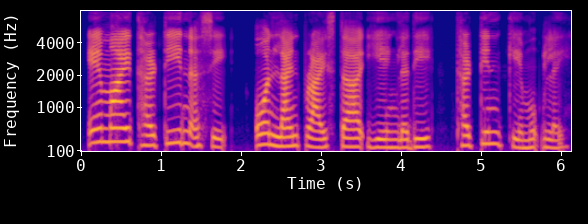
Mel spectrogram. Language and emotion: Manipuri, neutral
